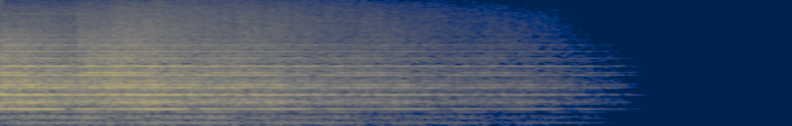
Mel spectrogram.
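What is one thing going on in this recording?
A large bell tolls once and its ringing slowly fades away.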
